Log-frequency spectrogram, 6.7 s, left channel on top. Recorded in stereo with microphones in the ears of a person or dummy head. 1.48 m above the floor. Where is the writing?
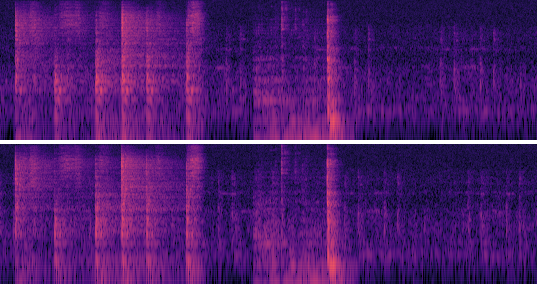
45° right (ahead or behind), 5 m.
